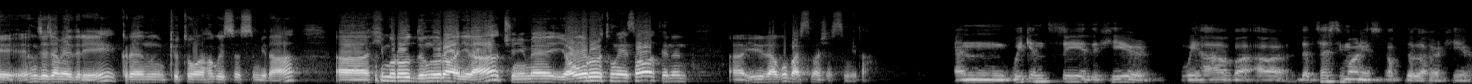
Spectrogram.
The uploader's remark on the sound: Sunday zoom Meeting.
